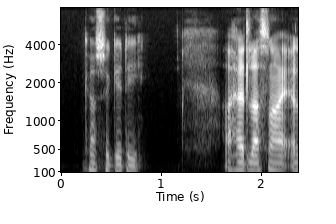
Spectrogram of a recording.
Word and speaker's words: Casa Guidi: Yeah, I don't know how it's pronounced. Casa Guidi windows. Casa Guidi. The second word is Guidi. Casa Guidi.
